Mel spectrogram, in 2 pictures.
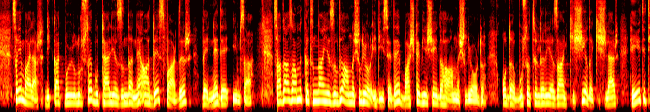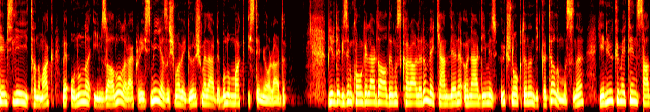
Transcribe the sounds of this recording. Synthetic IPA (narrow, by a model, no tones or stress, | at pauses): sajɯnbajlˠaɾ̥d̪ikʰːat̪̚bujuɾulˠuɾsabut̪ʰælʲjazɯnd̪anɛʔad̪ɾɛsvaɾd̪ɯɾ̥ | vɛnɛd̪ɛimza̰ːsad̪aːzamlˠɯkʰːat̪ʰɯnd̪anjazɯlˠd̪ɯːanlˠaʃɯlˠɯjo̞ɾed̪iːsɛd̪ɛbaʃkabiɾʃejd̪aɦaːnlˠaʃɯlˠɯjo̞ɾd̪ʊo̞d̪abusat̪ʰɯɾlˠaɾɯjazancʰiʃijad̪acʰi̥ʃilʲæɾ̥he̞jat̪ʰit̪ʰɛmsilʲije̞jit̪ʰanɯmakvɛʔo̞nunlˠaʔimzaːlˠɯo̞lˠaɾakɾɛsmiːjazɯʃmavɛɟø̞ɾyʃme̞lʲæɾd̪ɛbulˠunmakist̪ʰe̞mijo̞̰ɾlˠa̰ɾd̪ɯ | b̥iɾd̪ɛbizimkʰo̞ŋɡɾe̞lʲæɾd̪ɛalˠd̪ɯːmɯz̥kʰaɾaɾlˠaɾɯnvɛcʰɛnd̪ilʲeɾinɛʔø̞næɾd̪iːmizyt͡ʃno̞kt̪ʰanɯnd̪ikʰːat̪ʰialˠɯnmasɯnɯje̞nihycʰyːmet̪ʰinsa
